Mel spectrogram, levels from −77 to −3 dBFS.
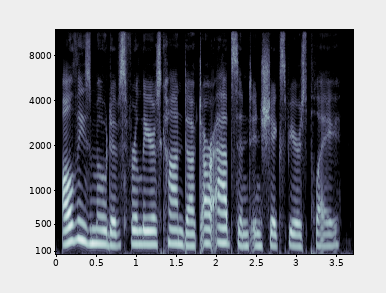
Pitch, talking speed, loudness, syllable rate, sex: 200 Hz, 180 wpm, -18 LUFS, 5.8 syllables/s, female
